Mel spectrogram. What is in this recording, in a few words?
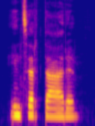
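"intzertare", female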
